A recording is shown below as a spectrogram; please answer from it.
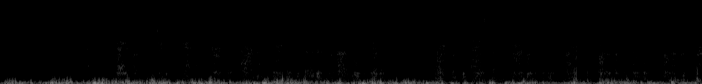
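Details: Steady, heavy panting from a Siberian Husky during a calm walk, dense low rasping breaths running continuously with no pauses.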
